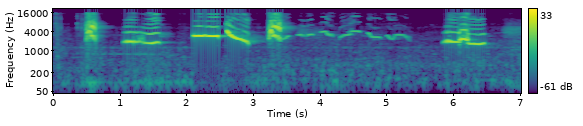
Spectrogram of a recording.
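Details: Oriental magpie-robin song meant to prompt a silent bird to start singing: sharp scratchy bursts alternate with clear sustained whistles, a sliding downward note, and a soft series of quick wavering twitters.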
